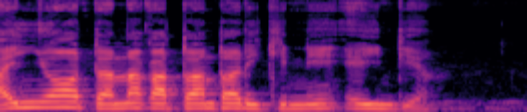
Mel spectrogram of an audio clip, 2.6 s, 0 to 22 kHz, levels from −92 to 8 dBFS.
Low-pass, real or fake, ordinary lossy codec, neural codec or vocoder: none; real; none; none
